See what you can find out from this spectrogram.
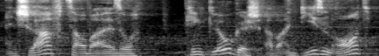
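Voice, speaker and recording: A man's voice: lowish voice, big pitch swings, normal speed. A man playing a bold, protective young swordsman with a wry streak in a fantasy audio drama. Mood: wry, calm. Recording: long cave-like reverb, loud music.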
